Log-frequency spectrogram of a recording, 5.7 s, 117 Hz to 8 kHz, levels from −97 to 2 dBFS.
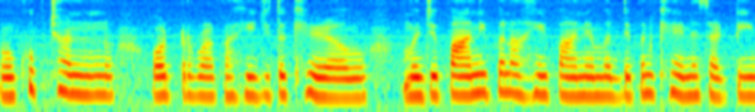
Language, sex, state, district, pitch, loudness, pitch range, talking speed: Marathi, female, Maharashtra, Dhule, 225 Hz, -18 LUFS, 220-235 Hz, 160 wpm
